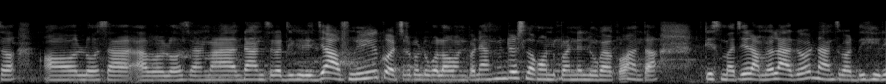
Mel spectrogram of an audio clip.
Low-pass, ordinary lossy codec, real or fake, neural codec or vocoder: none; none; fake; codec, 16 kHz, 6 kbps, DAC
